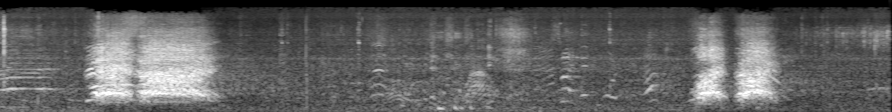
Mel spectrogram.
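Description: A nearby crowd cheers loudly in short bursts.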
